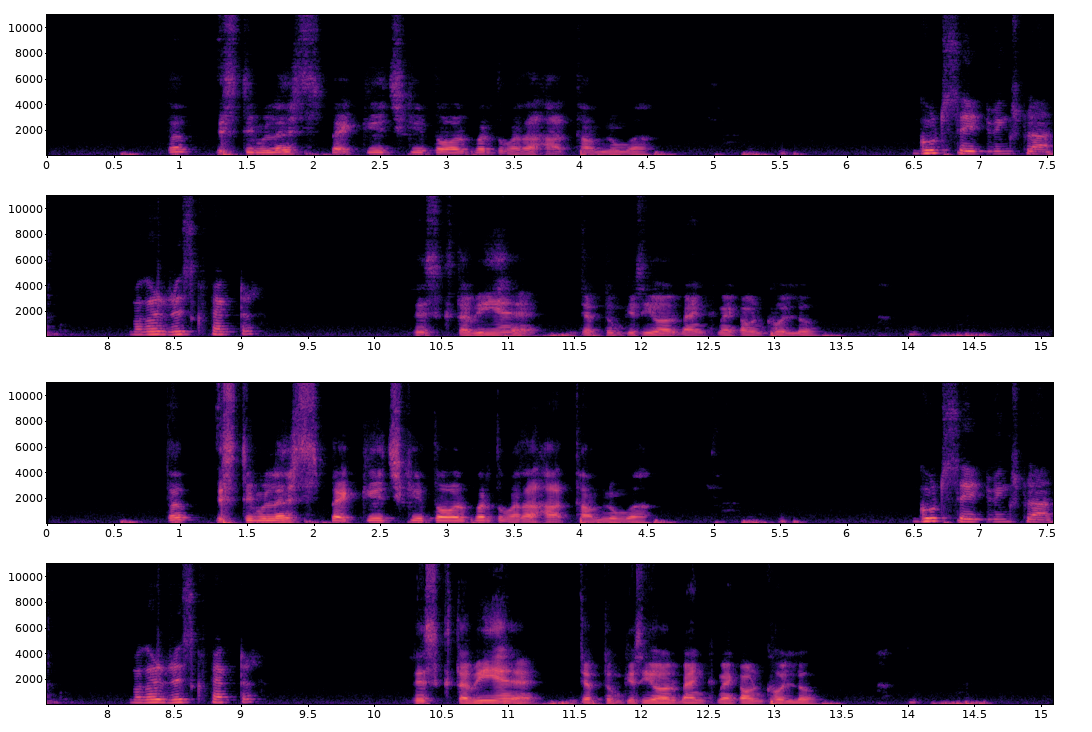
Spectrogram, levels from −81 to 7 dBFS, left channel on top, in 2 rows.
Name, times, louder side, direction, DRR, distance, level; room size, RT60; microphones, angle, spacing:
voice 1, 0.5-4.7 5.2-5.4 10.3-13.3 14.2-14.6, right 5 dB, 65° right, 0.5 m, -29 dB
voice 2, 6.5-7.6 8.2-9.1, right 1 dB, 5° right, 0.5 m, -29 dB
3.1 x 2.2 x 3.2 m
head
